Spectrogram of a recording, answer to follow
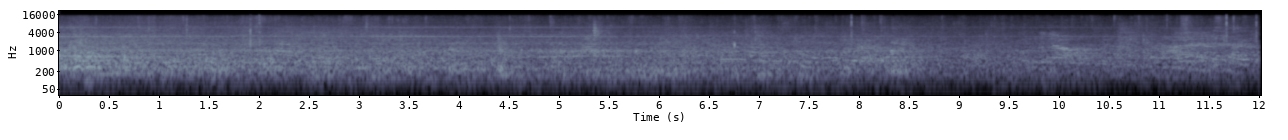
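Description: Busy street at night: the voices of passing pedestrians over a steady background of traffic, with trams running along the rails.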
